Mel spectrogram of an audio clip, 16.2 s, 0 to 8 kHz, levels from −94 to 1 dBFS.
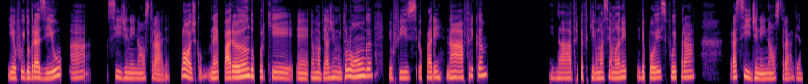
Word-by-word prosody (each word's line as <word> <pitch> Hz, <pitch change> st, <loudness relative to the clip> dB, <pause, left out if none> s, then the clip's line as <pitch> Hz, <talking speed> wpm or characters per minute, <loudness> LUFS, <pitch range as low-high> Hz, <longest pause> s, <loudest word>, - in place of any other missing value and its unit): e 155 Hz, -, -2 dB
eu 150 Hz, -, +4 dB
fui 160 Hz, +2 st, -2 dB
do 160 Hz, -, +3 dB
Brasil 160 Hz, +5 st, +4 dB, 0.2 s
a 155 Hz, +2 st, -5 dB, 0.5 s
Sydney, 150 Hz, -4 st, -3 dB
na 140 Hz, -, -3 dB
Austrália. 140 Hz, 0 st, -3 dB, 0.3 s
Lógico, 180 Hz, -10 st, +3 dB
né, 155 Hz, -4 st, +1 dB
parando, 165 Hz, +7 st, +7 dB
porque 155 Hz, -4 st, -2 dB
é 140 Hz, -2 st, -1 dB
é 150 Hz, -, -5 dB
uma 150 Hz, -1 st, 0 dB
viagem 150 Hz, +3 st, -1 dB
muito 150 Hz, +3 st, -1 dB
longa. 195 Hz, +2 st, +4 dB, 0.3 s
Eu 145 Hz, -, -4 dB
fiz 155 Hz, +1 st, -2 dB
eu 160 Hz, -, -2 dB
parei 165 Hz, 0 st, 0 dB
na 165 Hz, 0 st, +2 dB
África. 210 Hz, +6 st, -1 dB, 1.3 s
E 150 Hz, -, -9 dB
na 150 Hz, 0 st, -3 dB
África 155 Hz, +1 st, -4 dB
fiquei 155 Hz, 0 st, -5 dB
uma 150 Hz, +1 st, 0 dB
semana 150 Hz, +2 st, 0 dB
e -, -, +1 dB, 0.2 s
e -, -, -6 dB
depois 160 Hz, +1 st, +1 dB
fui 160 Hz, 0 st, +1 dB
pra 170 Hz, +1 st, -2 dB, 0.7 s
pra 165 Hz, +1 st, +2 dB
Sydney, 145 Hz, -8 st, 0 dB
na 140 Hz, 0 st, -1 dB
Austrália. 145 Hz, +1 st, -6 dB
155 Hz, 150 wpm, -26 LUFS, 150-170 Hz, 1.3 s, parando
